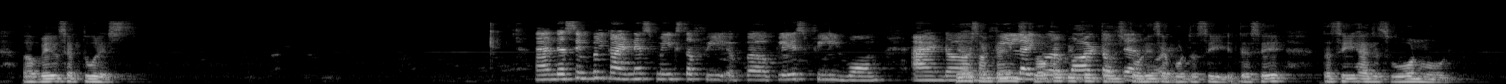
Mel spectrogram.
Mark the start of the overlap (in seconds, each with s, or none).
9.6 s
